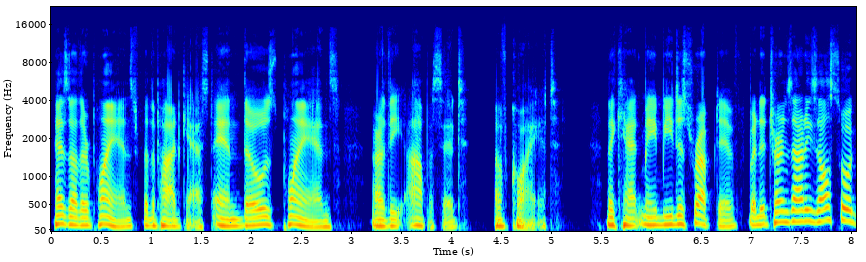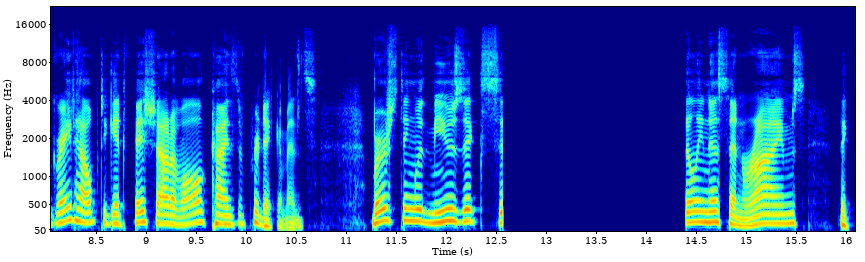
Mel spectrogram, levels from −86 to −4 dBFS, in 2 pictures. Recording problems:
audio cutting out; at 13 s for 2 s

